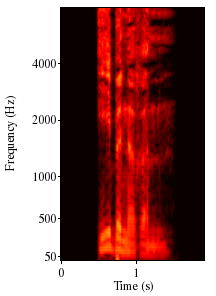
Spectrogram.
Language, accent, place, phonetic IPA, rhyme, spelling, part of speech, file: German, Germany, Berlin, [ˈeːbənəʁəm], -eːbənəʁəm, ebenerem, adjective, De-ebenerem.ogg
- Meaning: strong dative masculine/neuter singular comparative degree of eben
